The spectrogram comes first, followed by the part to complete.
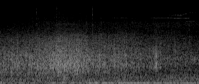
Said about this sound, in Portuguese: O inspetor Simão Rolo parou o carro à frente da esquadra da polícia, mas não desligou o motor.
